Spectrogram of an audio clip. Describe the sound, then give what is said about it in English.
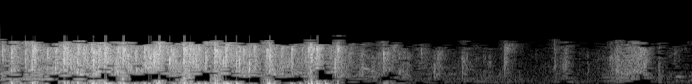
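The audience at a public hearing bursts into applause for a presentation, dense and steady for about three seconds, then thinning out into scattered, fading claps before stopping. “Unfortunately, in the matter of the public hearing, we do not clap, but I think the presentation like this deserves a clap.”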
